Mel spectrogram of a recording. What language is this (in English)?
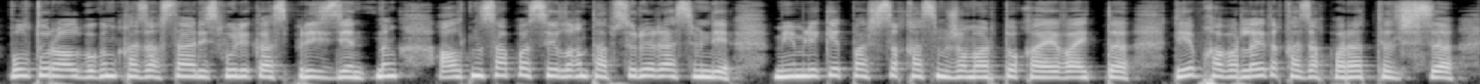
Kazakh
